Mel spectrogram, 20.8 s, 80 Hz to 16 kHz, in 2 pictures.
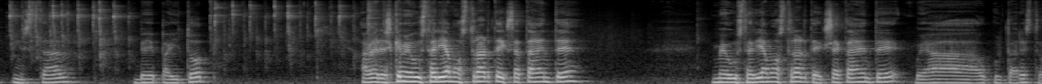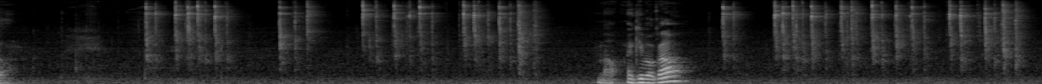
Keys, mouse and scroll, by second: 0.0-3.9 typing, 8.4 click, 10.6 click.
